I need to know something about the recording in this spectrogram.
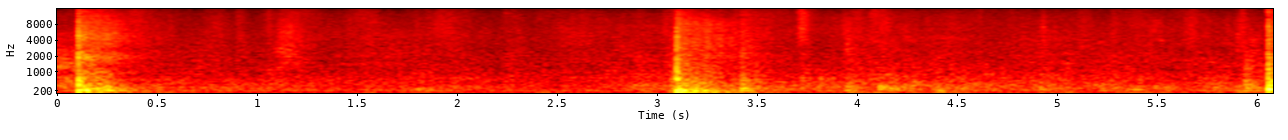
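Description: Thuds of a body landing on tatami mats as a partner takes break-falls from aikido throws: a sharp one just at the start and another about three seconds in, with lighter knocks and shuffles between them.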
